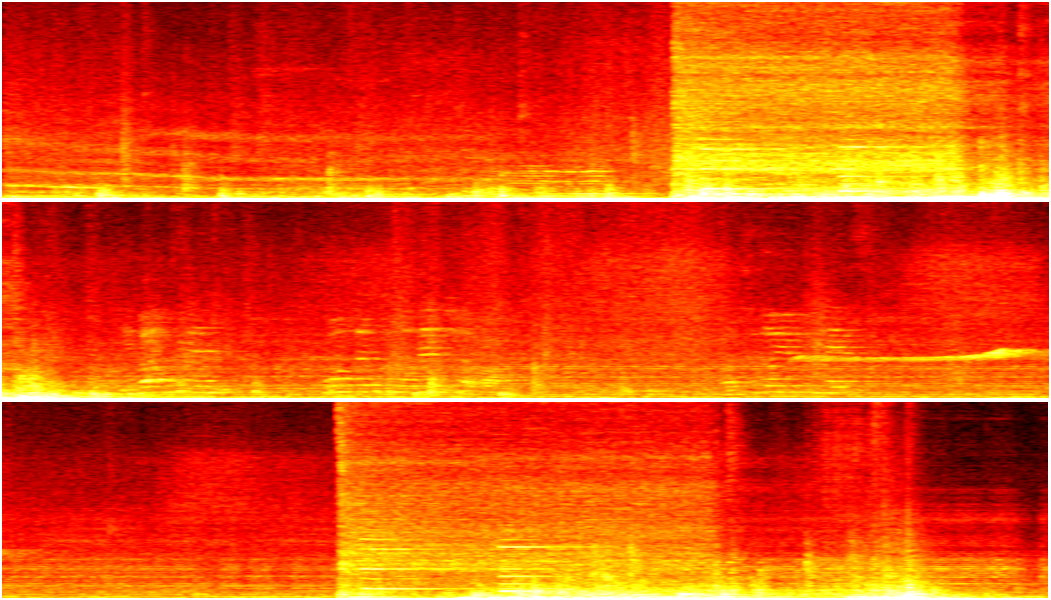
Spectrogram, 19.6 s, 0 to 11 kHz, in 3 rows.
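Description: Train doors on the right side slide open with a loud pneumatic whoosh at Kamagaya Daibutsu station (SL13), then slide again about ten seconds later, over a steady hum of train and station noise.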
